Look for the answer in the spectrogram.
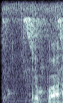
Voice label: "moon", Wamut

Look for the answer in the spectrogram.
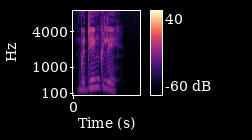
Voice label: "mwdiñ-kwliñ", Apatani

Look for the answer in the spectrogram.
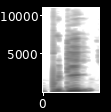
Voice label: "pwdi", apatani

